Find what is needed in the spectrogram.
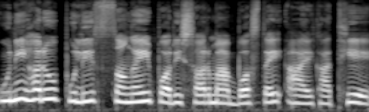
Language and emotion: Nepali, neutral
